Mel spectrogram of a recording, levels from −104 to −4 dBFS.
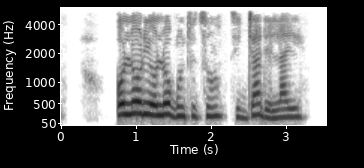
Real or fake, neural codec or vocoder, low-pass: real; none; 5.4 kHz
